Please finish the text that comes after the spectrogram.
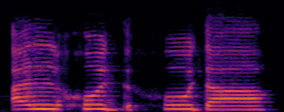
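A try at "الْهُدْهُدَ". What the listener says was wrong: Don't prolong this. It's only 1 second. Huda. Al-huda.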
